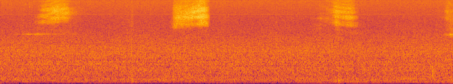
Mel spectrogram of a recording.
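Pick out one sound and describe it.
A marker squeaks in short strokes on a whiteboard.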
